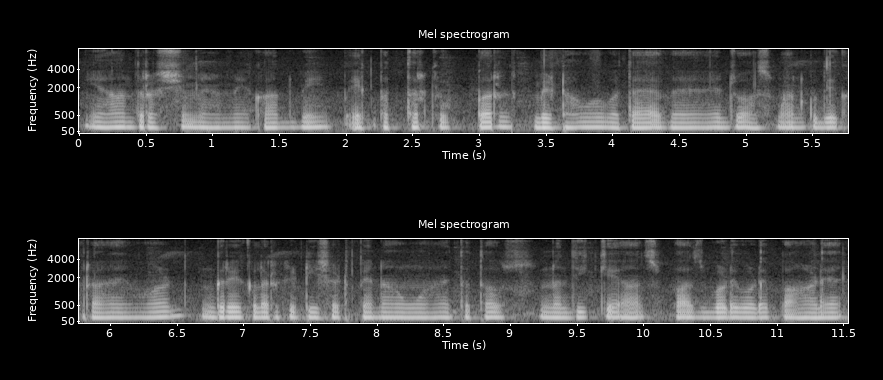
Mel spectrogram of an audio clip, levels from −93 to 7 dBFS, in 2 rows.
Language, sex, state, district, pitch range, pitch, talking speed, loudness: Hindi, male, Rajasthan, Churu, 135-140 Hz, 135 Hz, 205 wpm, -20 LUFS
